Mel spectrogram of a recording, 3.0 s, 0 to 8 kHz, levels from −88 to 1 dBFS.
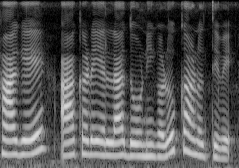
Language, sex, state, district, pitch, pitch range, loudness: Kannada, female, Karnataka, Bidar, 235 Hz, 220-255 Hz, -17 LUFS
